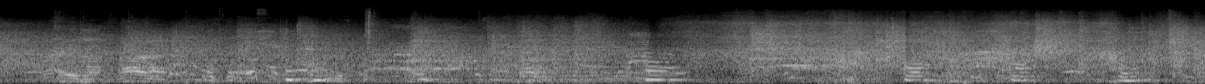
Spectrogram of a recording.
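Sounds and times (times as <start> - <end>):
spectators talking and laughing: 0.0 - 11.7
indoor ice hockey game noise: 0.0 - 12.0.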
